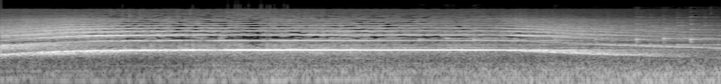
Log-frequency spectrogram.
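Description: A siren rising in pitch over the first two seconds, holding one steady wail, then falling away over the last two seconds.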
